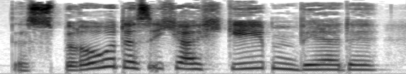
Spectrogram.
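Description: A woman voicing Jesus as a calm, solemn male teacher in a children's Bible story, speaking in a measured way. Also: fairly high pitch, dry recording, studio quality.

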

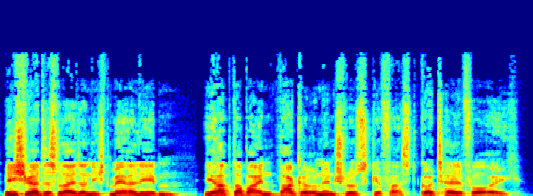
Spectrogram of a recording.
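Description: Guy putting on a raspy old grandpa voice, coughy, slow and soft, storybook. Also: deep voice. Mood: gentle, earnest. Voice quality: hoarse, interrupted by coughing. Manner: slow, gentle, preaching to children. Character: frail coughing old man on a stove.

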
